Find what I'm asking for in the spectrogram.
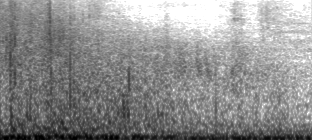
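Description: The Confringo fire spell explodes in the Hogwarts Legacy video game as a loud, continuous low rumbling blast with crackling bursts that last the whole moment, and no one talks over it.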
